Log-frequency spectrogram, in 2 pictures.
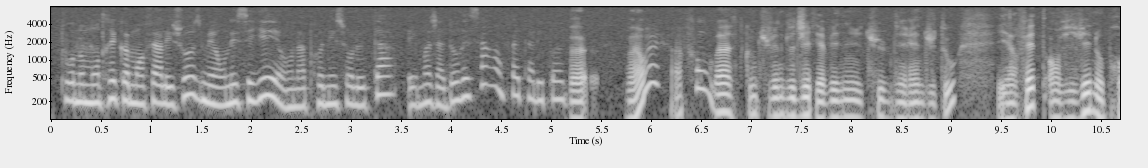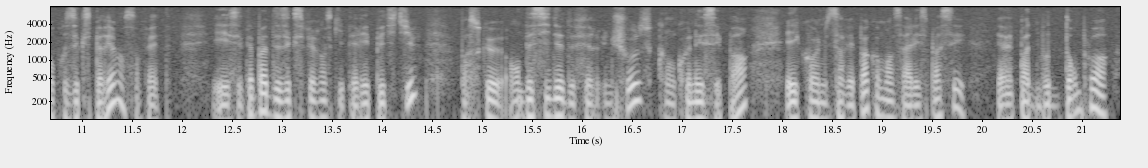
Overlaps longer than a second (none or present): none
